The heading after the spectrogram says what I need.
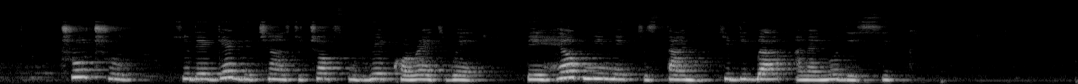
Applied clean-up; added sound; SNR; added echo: none; none; none; reverberation time 0.5 s.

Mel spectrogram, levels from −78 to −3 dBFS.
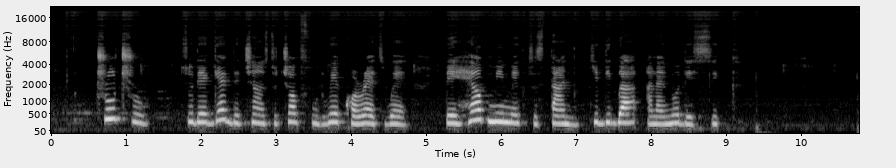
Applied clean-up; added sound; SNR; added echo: none; none; none; none.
